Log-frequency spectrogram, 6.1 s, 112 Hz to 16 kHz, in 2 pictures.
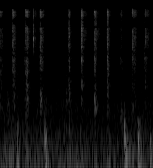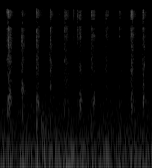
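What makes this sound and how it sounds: A hand-sized solid slab of beige kinetic sand, held in the palm, is sliced repeatedly with a thin metal blade, giving about 22 quick, crunchy scraping cuts in an uneven rhythm. Each short cut carries a bright, high hiss over a soft low rumble, with a few duller low thumps mixed in.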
